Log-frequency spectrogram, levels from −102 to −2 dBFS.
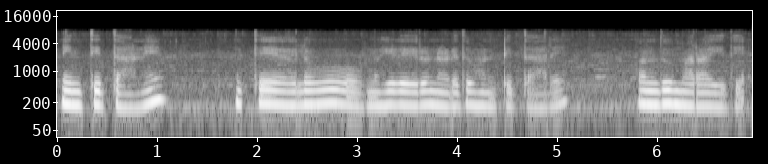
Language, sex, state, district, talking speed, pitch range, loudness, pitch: Kannada, female, Karnataka, Koppal, 75 wpm, 170-185 Hz, -16 LUFS, 175 Hz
